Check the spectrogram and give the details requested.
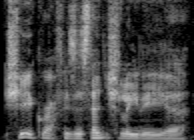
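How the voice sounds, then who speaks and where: A man's voice: medium pitch, normal speed, a little mellow, dry recording. A man streaming a game, giving laid-back, joking gameplay commentary.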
